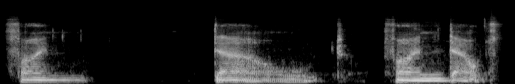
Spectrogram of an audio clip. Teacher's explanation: the consonant from the end of one word has gone and joined the vowel at the beginning of the next word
